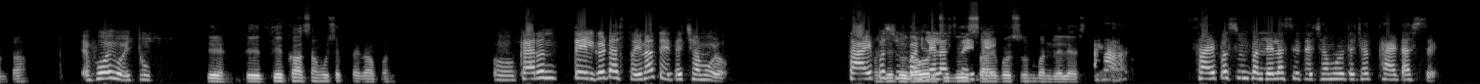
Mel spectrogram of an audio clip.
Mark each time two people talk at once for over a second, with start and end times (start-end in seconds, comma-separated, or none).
8.7-9.9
